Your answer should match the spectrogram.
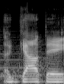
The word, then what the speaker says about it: agape: So, this is something that I'm sure a lot of people do not know how to pronounce. If you are not a uh theologian or a Greek scholar, you're not going to know. That word is called agape. And I know it's referencing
